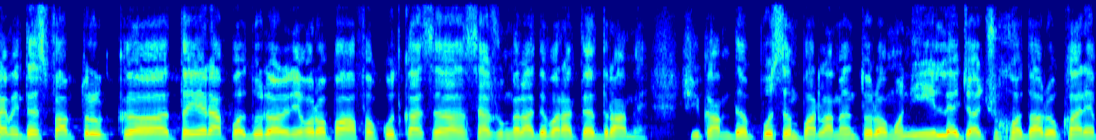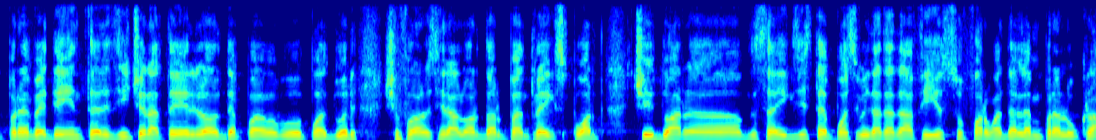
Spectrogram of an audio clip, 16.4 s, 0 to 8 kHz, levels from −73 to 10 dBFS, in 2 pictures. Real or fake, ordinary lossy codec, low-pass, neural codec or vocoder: fake; none; none; codec, 16 kHz, 16 kbps, FunCodec, trained on LibriTTS, 50 frames a second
